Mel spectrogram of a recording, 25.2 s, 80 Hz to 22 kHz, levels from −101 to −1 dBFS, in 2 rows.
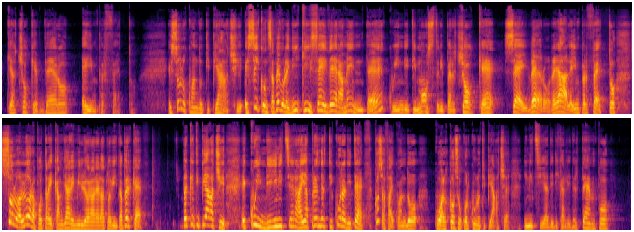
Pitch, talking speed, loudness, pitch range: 160 Hz, 150 wpm, -19 LUFS, 135-215 Hz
